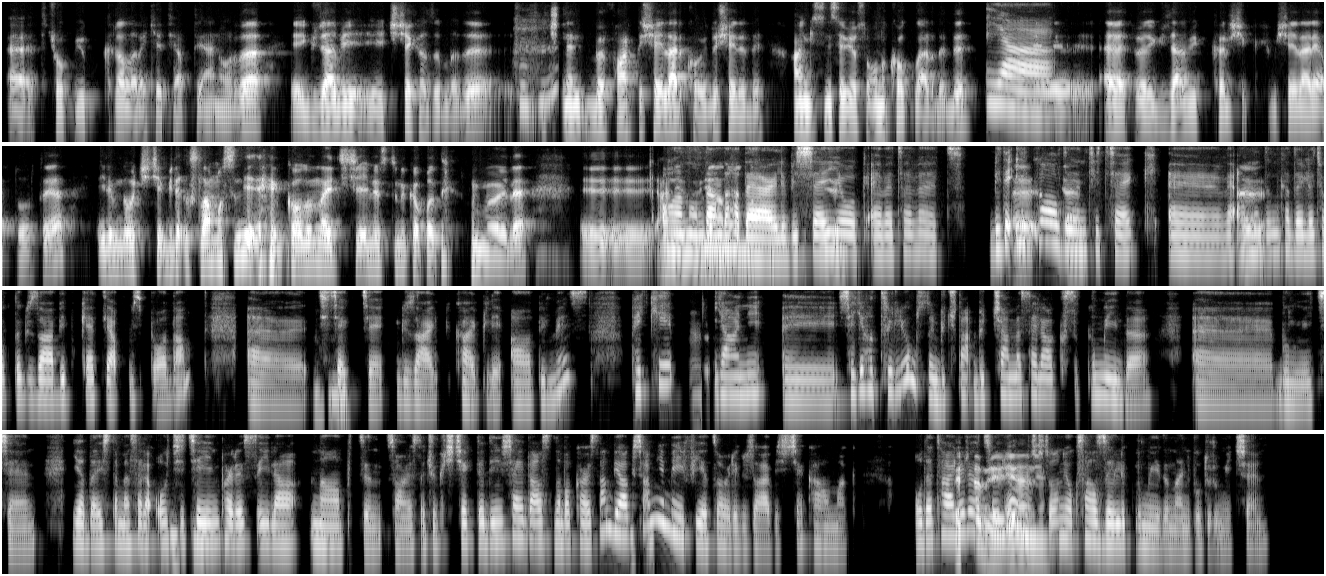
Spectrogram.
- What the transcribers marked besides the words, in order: chuckle; laughing while speaking: "kolumla"; laughing while speaking: "kapatıyorum"; chuckle; tapping; other background noise
- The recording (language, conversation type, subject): Turkish, podcast, İlk âşık olduğun zamanı hatırlatan bir şarkı var mı?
